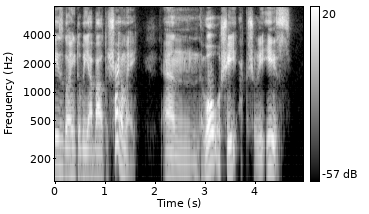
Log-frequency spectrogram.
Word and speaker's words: Xiaomei: Xiaomei. Xiaomei. Xiaomei. Xiaomei. Well, it's easier than I thought first. The X at the start is scary.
